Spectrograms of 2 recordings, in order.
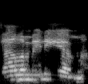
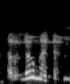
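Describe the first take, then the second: First: The word is said with five syllables. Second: The word is said with four syllables. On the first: The speaker calls it right. "Put that I back in. It's aluminium" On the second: The speaker calls it wrong. "There's an extra I in there"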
